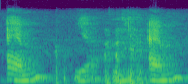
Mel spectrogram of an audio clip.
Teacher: M tempatnya di bilabial, kemudian tapi caranya adalah nasal.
